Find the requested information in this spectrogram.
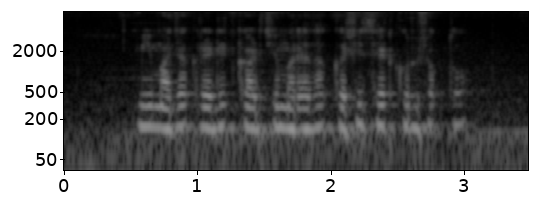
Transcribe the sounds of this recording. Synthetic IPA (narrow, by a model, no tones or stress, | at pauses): miːmad͡ʑʱjakɾeɖiʈkaɾɖt͡ɕeməɾjad̪akəɕiːseʈkəɾuːɕək̚t̪o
